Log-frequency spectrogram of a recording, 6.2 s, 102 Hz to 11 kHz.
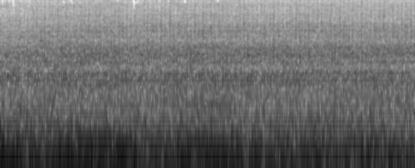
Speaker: I let off it turn off a noise goes away again and these turn on around 900 rpms or so you hear this most around 900 to 1,200 rpms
